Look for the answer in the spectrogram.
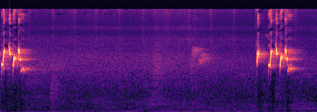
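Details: Red-whiskered bulbul singing a popular song style called Phat Kuai Tiao, or Mae Bot. A quick burst of bright, warbled notes opens, then a near-silent pause with a soft single note, then a second matching warbled phrase.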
